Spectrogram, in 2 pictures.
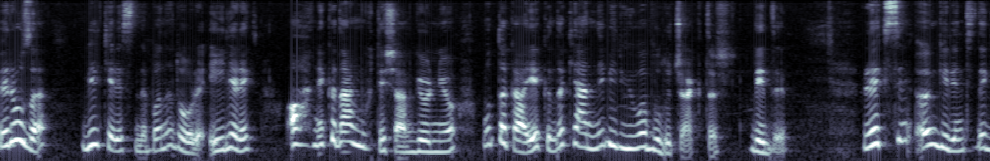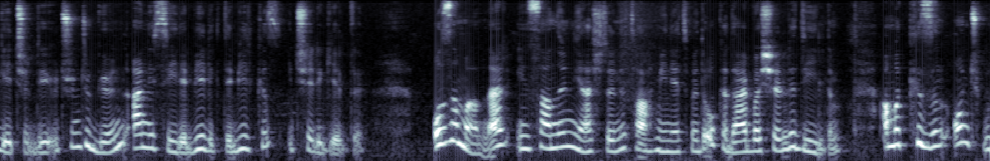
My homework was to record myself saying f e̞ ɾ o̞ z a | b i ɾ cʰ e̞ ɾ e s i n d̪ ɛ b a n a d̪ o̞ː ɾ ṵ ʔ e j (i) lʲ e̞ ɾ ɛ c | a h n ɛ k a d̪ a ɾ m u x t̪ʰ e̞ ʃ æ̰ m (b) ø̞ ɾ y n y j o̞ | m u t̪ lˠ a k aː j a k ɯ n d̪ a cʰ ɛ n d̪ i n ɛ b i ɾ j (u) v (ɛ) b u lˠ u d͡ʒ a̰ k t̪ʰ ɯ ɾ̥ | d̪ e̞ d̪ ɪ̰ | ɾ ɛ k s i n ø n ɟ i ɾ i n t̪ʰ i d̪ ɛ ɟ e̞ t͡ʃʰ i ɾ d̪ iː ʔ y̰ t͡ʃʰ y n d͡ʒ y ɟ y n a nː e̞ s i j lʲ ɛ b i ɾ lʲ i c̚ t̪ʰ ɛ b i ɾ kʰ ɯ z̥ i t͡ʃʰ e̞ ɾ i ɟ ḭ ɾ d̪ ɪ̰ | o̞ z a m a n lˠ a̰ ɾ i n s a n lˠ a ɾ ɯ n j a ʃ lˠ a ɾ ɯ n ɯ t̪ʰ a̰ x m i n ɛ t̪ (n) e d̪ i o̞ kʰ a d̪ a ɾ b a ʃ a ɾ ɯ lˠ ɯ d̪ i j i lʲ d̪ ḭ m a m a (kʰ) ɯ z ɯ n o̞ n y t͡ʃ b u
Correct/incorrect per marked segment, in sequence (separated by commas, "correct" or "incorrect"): correct, incorrect, correct, incorrect, incorrect, correct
